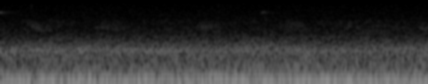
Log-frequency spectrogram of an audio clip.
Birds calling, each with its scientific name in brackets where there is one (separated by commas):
Black-capped Chickadee (Poecile atricapillus), Red-eyed Vireo (Vireo olivaceus)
